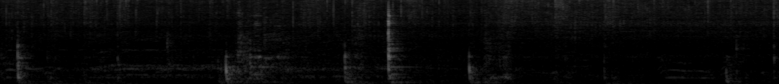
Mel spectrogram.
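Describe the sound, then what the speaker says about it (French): Chorizo rice browning in a pan, with a steady soft sizzle and faint scraping stirs at regular intervals, close and fairly quiet. "Donc vous laissez ça rissoler un tout petit peu."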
